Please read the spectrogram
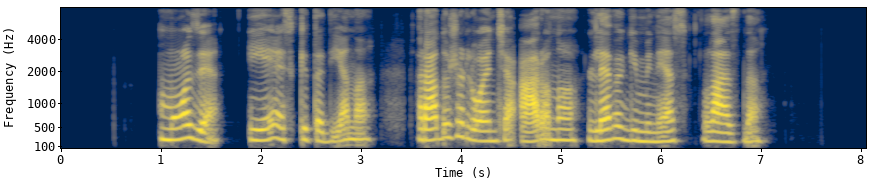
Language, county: Lithuanian, Kaunas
